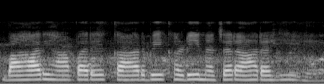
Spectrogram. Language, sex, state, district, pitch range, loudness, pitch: Hindi, female, Rajasthan, Jaipur, 210-225 Hz, -16 LUFS, 215 Hz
